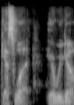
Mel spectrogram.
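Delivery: big, loud broadcast announcer voice. Wrapping up a market recap, then breaking into an announcer voice. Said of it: "my uh, announcer voice from the wild side".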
